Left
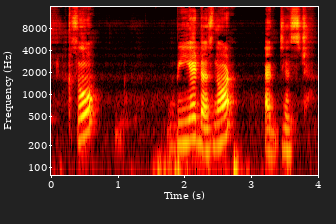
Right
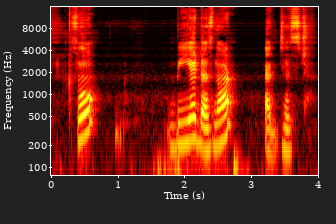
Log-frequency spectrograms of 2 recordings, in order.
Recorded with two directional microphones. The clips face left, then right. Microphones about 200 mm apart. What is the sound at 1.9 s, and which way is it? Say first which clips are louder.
Speech: right 7 dB; 35° right (ahead or behind).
